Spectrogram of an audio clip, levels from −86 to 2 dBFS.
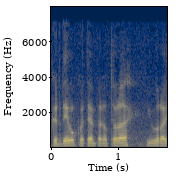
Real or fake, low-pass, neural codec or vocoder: fake; 7.2 kHz; codec, 16 kHz, 0.8 kbps, ZipCodec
